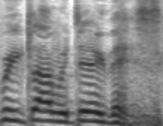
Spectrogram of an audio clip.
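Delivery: put-on fast, high octane talk. Acting out the start of a date: imitating someone speaking fast and hyped. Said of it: "on the speaking fast thing".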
